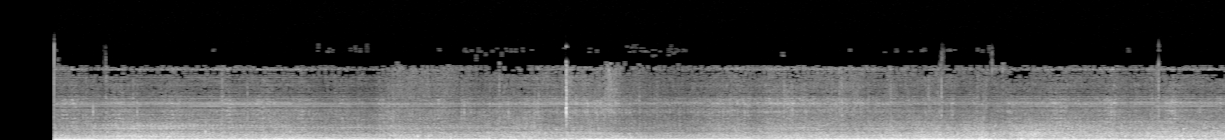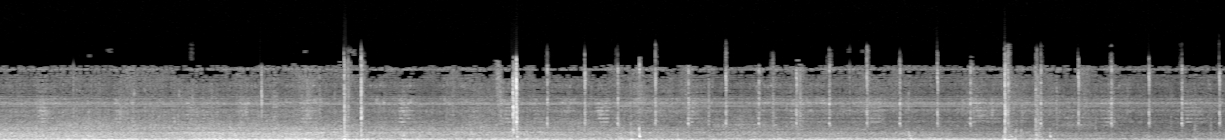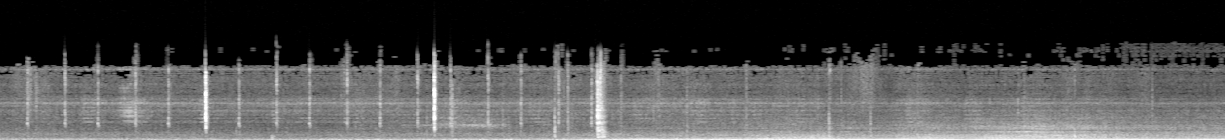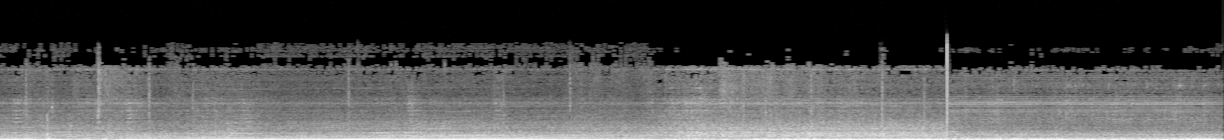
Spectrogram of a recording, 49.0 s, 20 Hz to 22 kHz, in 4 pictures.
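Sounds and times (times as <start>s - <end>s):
car engine running: 7.5s - 34.4s
sharp clicks: 17.3s - 30.8s.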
